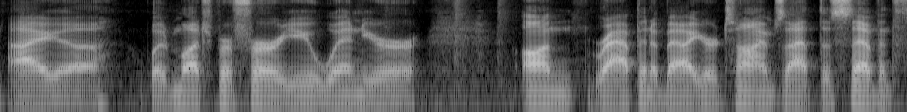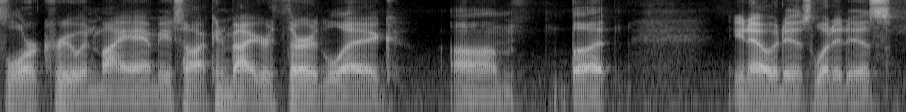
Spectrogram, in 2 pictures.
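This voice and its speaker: A man's voice: sits low, slow. An American man in a casual, opinionated rant about a video game, blunt, cynical and sarcastic in his complaints.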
